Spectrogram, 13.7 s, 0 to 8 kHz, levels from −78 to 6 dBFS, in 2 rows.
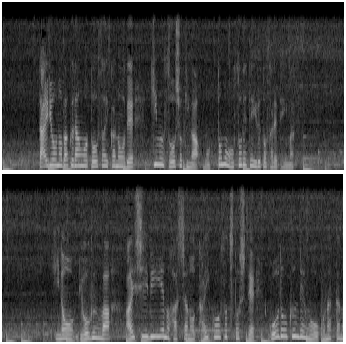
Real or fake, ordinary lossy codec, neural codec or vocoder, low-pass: real; none; none; 7.2 kHz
